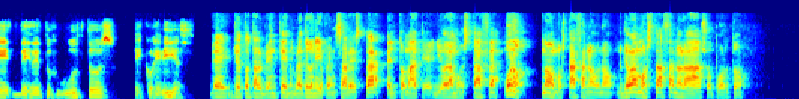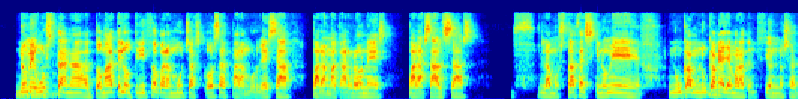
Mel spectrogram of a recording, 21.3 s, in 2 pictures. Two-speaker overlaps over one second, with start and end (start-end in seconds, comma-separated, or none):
none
